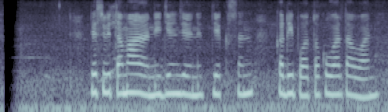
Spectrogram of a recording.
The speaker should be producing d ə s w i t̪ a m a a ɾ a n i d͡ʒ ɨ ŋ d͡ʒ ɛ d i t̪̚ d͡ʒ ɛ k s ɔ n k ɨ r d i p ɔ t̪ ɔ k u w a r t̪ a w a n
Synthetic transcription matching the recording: d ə s w i t̪ a m a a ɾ a n i d͡ʒ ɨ ŋ d͡ʒ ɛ n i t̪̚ d͡ʒ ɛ k s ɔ n k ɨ r d i p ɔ t̪ ɔ k u w a r t̪ a w a n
